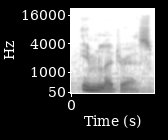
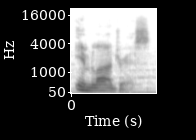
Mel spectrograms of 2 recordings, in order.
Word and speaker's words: Imladris: Typically in Elvish names, the stress is on the second syllable. Exactly. Like you might think Imladris, except not. Clearly not in that line.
